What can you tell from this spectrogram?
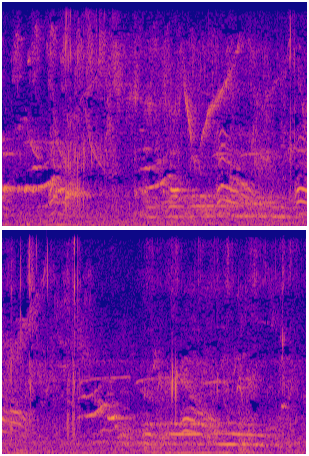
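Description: Mixed chorus of several bird species calling and singing at once: many short whistled notes, chirps and sliding calls overlapping throughout, with some harsher calls among them.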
